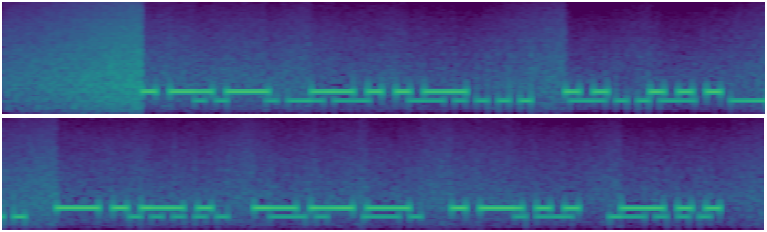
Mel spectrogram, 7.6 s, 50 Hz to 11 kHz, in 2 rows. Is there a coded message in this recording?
Yes: Morse code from 0.6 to 7.5 s, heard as two keyed tones. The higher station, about 17 wpm, 710 Hz: WX IS COLD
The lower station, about 22 wpm, 460 Hz: IW6XN 5NN AB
